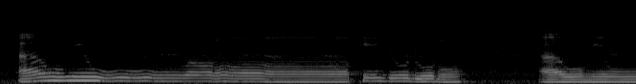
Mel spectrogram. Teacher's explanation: nun mati menghadapi waw ditekan, ditasdidkan selama 2 ketukan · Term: idgham biguna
